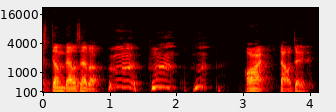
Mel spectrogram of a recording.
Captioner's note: grunting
